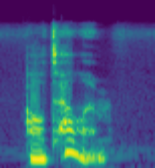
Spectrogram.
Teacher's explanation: It sounds like one word. If you are listening for the H, you will miss it.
